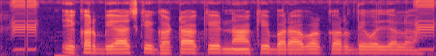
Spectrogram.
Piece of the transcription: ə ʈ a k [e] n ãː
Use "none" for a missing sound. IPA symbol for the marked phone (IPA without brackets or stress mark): e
